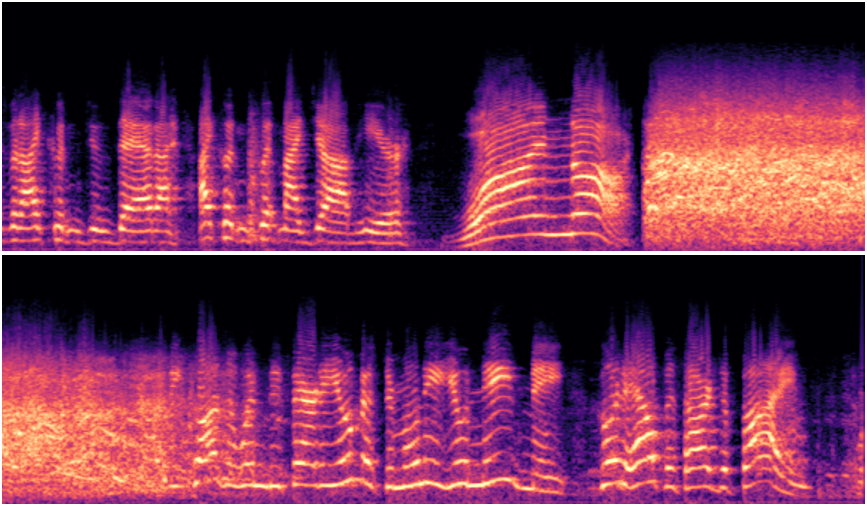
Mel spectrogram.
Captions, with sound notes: but I couldn't do that. I couldn't quit my job here. - Why not? (audience laughs) - Because it wouldn't be fair to you, Mr. Mooney. You need me. Good help is hard to find.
